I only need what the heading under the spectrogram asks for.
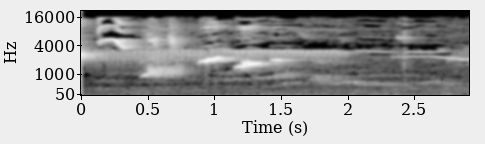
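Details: Captive white-rumped shama, agitated to sharpen its fighting spirit. It gives a burst of high notes, then two loud pure slurred whistles, then soft drawn-out whistles that fade away.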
